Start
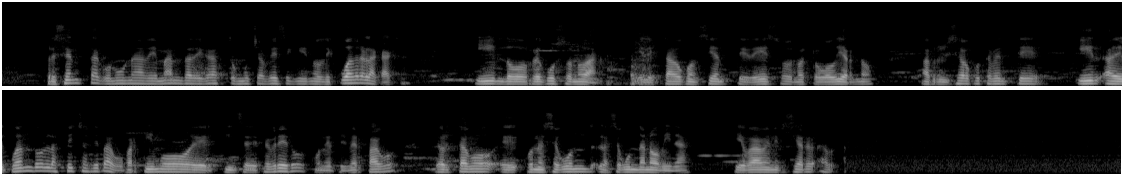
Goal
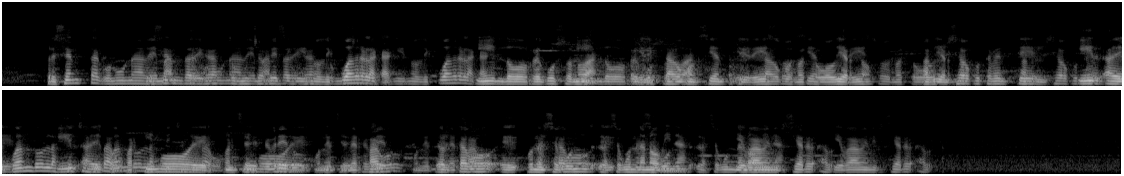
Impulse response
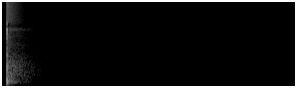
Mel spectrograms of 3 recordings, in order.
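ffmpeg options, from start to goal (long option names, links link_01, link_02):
-filter_complex "[0:a]aecho=1:1:979:0.562,asplit=2[link_01][link_02];[1:a]atrim=start_sample=2205,lowpass=3800[link_03];[link_02][link_03]afir=irnorm=-1:irlink=0,volume=-25.5dB[link_04];[link_01][link_04]amix=inputs=2:normalize=0"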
